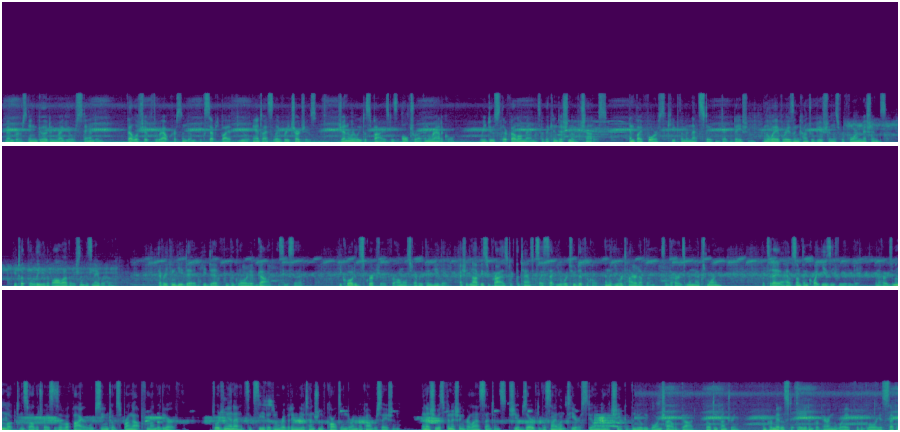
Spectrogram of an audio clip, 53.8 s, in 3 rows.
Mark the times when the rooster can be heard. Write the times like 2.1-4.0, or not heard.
11.1-12.5, 47.6-49.2.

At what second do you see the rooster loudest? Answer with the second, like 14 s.
48 s.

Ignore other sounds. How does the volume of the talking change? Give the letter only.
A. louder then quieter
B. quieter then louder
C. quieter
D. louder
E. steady
E.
